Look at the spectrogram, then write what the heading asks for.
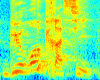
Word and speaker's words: bureaucratie: There's a reason why you guys have a word called bureaucracy, which in reality is just the poorly pronounced French word bureaucratie.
